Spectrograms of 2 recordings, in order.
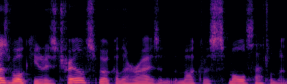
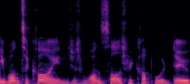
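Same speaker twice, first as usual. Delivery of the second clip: ordinary talk, nothing marked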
